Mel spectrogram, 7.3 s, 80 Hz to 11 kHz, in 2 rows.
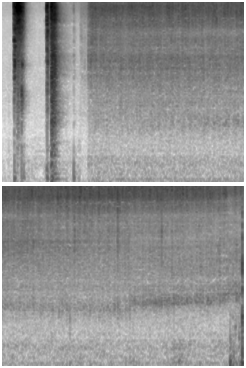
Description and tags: Opening soda can 1
Opening a soda can with the carbonated fizz.
beverage, bottle, can, cap, carbonated, celebration, coke, cola, drink, fizz, fizzy, hiss, liquid, open, opening, pop, sip, soda, sparkling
